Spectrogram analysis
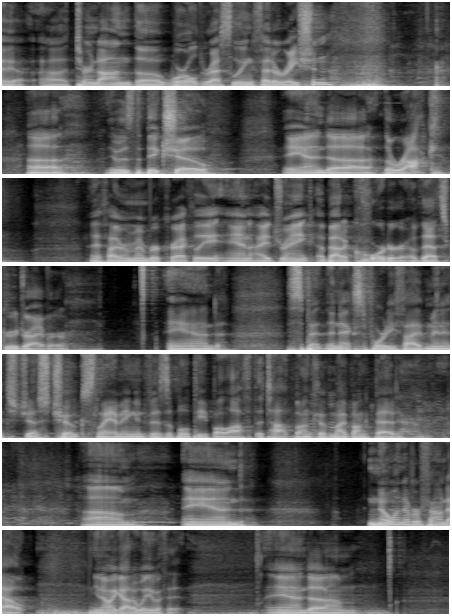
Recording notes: Told live on stage and without notes. Starring featured storytellers intermixed with an impulsive story slam of equal opportunity.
